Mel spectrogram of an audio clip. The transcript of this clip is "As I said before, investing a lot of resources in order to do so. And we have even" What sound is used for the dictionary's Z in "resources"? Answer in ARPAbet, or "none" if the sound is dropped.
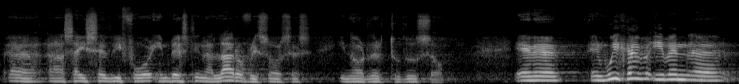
S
